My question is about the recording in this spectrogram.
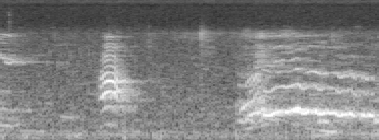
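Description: Two short high-pitched vocal calls: a brief one about half a second in, and a longer one starting about one and a half seconds in.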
